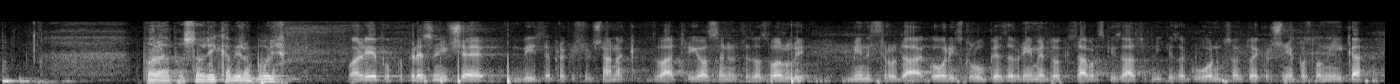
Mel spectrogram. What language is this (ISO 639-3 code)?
hrv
